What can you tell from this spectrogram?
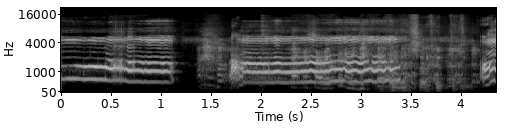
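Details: Female Mame Shiba Urara, about eight months, wailing on pick-up after spay surgery. A steady, high, ringing howl-like whine holds for about a second, then longer wavering cries run on with human voices over them.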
